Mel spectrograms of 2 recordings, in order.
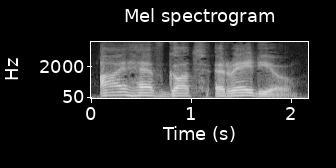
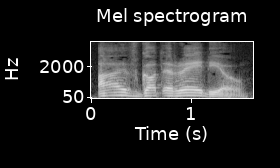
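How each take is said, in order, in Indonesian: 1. Kata 'have' diucapkan secara penuh. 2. Kata 'have' disingkat menyatu dengan 'I'. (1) "Have got" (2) "dalam percakapan sehari-hari, kedua kata itu diperpendek menjadi"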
